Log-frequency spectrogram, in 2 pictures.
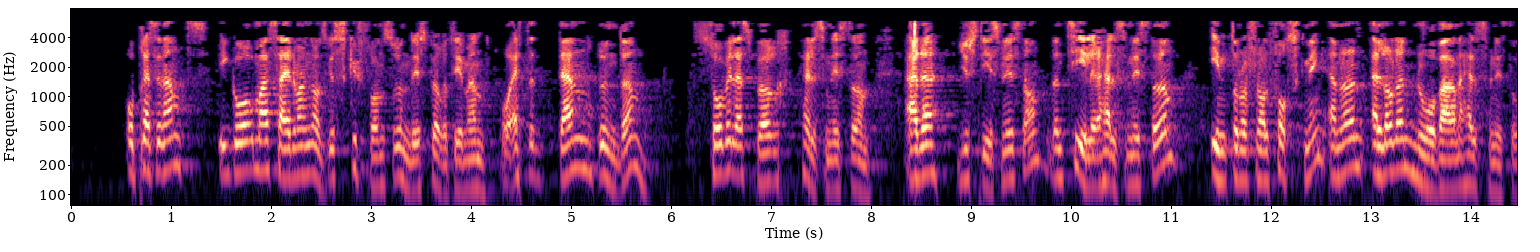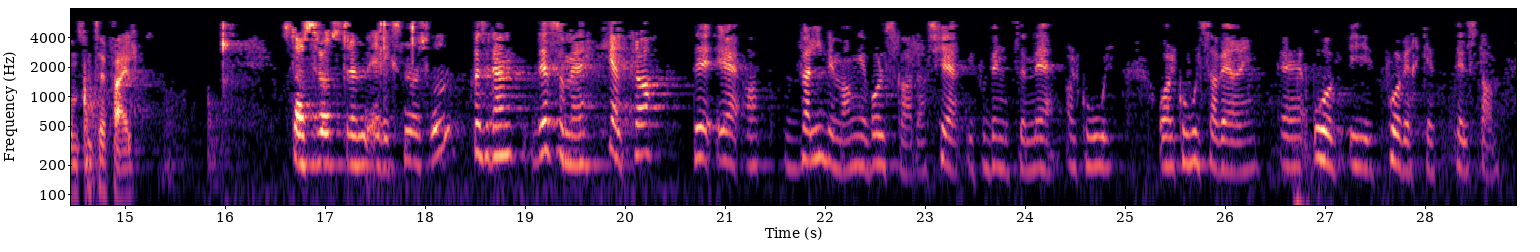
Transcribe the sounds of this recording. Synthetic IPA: ɔpʰɾɛsɪd̪ɛnt̪ɪɡoːɾmɔjæɪsæɪd̪ɛʋɑʁɛnɡɑnskəskʉfɑnsʁʉnd̪əɪspœɾət̪ʰiːmənʔɔ̰ɛt̪ːəd̪ɛnʁʉnd̪ən | sɔʋɪljæɪspœʁhɛlsəmɪnɪst̪əɾən | ʔæɖɛjʉst̪iːsmɪnɪst̪əɾənd̪ɛnt̪ʰiːlɪʁəɦɛlsəmɪnɪst̪əɾən | ɪnt̪əʁnɑʂʊnɑːlfɔʂknɪŋɛlːəɛlːəɾd̪ɛnːoːʋæːʁənəɦɛlsəmɪnɪst̪əɾənsɔmt̪ʰɛːfæ̰ɪl | st̪ɑːt̪sɾoːd̪st̪ɾœmḛːɾɪksn̩oskuːln̩pʰɾɛsɪd̪ɛnt̪d̪ɛsɔmæheːlt̪̚kʰlɑːʁt̪ | d̪̥ɛʔæɾɑt̪ʋɛld̪ɪmɑŋːəʋɔlskɑːd̪əɾseːɾɪfɔɾbɪnːəlsəmɛɑlkʊhuːl | ɔɑlkʊhuːlsæɾʋeːɾɪŋ | oːɡɪpʰoːʋɪɾkət̪ʰːɪlst̪ɑ̰nd̪

